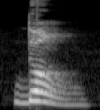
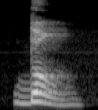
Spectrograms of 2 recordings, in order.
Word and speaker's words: dent: This word also ends in a consonant which is T. That's why we do not pronounce the T and end at EN. N will give a little sound from the nose.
